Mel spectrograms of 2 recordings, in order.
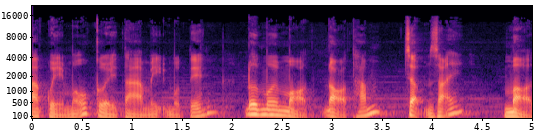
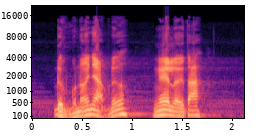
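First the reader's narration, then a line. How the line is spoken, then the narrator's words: Sharp shout. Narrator (Vietnamese): Tiểu Thất quát lên một tiếng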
